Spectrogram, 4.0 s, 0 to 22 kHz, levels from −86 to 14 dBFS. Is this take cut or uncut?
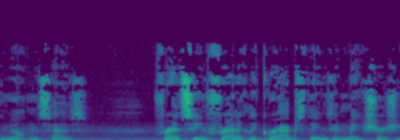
uncut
